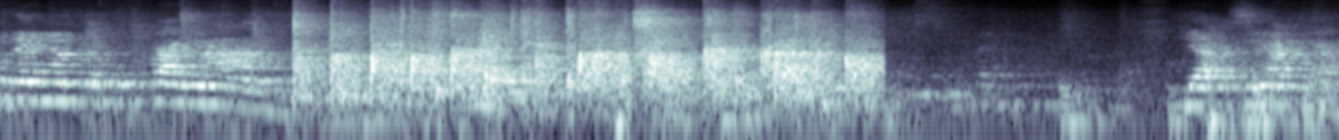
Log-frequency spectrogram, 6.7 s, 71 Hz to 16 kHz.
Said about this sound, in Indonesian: Kita sambut kelompok 1 dengan tepuk tangan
